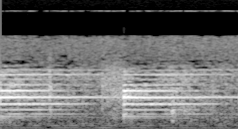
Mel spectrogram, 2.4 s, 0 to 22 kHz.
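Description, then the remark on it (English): A clock strikes 12 at midnight on Christmas Day with resonant, ringing strikes, one tone sustaining and fading before the next sounds louder. No voices. “What's that clock striking? It's 12 o'clock.”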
